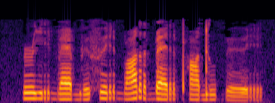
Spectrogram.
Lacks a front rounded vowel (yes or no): no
